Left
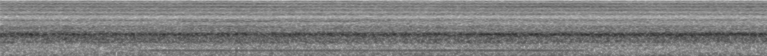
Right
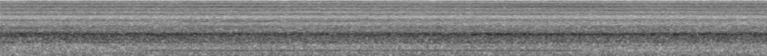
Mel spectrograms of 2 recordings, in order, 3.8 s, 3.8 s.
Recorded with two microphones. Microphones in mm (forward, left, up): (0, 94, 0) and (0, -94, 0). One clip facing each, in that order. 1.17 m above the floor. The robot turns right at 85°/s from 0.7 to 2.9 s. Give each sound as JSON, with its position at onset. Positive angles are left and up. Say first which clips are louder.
{"t": 0.0, "sound": "an insect", "louder": "even", "azimuth_deg": 25, "distance_m": 2.5}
